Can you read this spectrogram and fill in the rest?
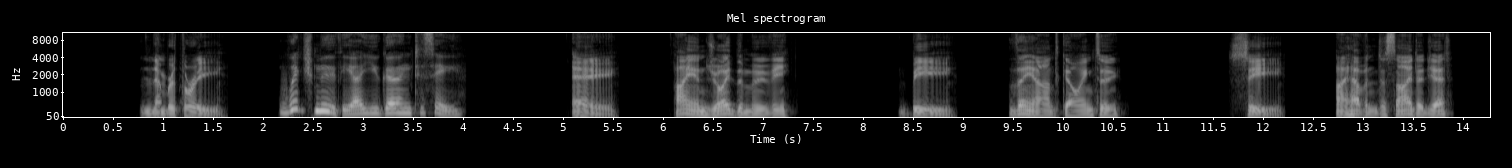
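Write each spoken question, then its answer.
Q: Which movie are you going to see?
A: C: I haven't decided yet.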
